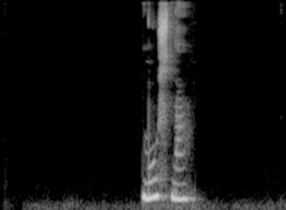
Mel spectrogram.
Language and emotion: Russian, neutral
